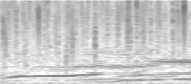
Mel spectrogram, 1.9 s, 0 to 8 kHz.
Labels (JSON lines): {"label": "biophony", "recorder": "SoundTrap 300"}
